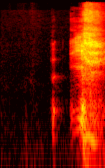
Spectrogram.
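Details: Deliberately induced sneezes (F) with a nose blow: a short breath catch, then one loud, hissing burst of air through the nose and mouth; a single sneeze.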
